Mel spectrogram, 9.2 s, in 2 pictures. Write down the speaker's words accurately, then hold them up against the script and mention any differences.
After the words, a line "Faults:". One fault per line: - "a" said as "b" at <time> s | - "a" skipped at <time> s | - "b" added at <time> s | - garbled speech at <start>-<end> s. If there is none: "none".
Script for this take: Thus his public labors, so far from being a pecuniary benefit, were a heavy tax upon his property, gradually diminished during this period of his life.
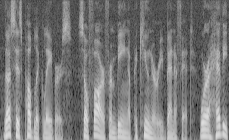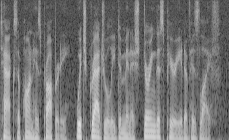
Thus his public labors, so far from being a pecuniary benefit, were a heavy tax upon his property, which gradually diminished during this period of his life.
Faults:
- "which" added at 6.1 s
